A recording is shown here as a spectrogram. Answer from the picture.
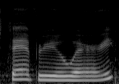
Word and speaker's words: February: bad one more time a little bit harder on the wear part so today is February 15th mhm that did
